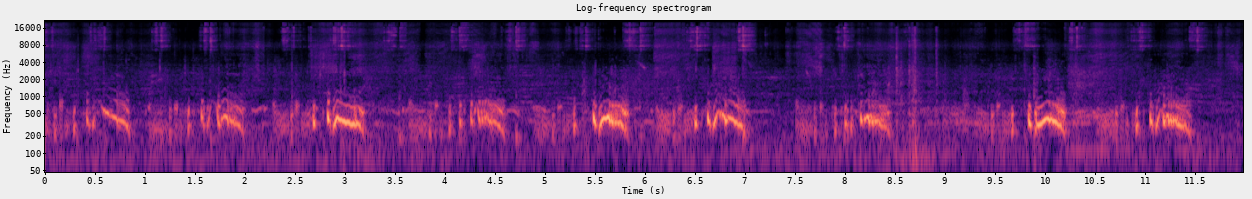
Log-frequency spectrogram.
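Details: Male white pigeon cooing: a steady run of low, rolling coos, each a short swelling phrase, repeated roughly once a second across the recording in a small indoor space, with faint background hiss.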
